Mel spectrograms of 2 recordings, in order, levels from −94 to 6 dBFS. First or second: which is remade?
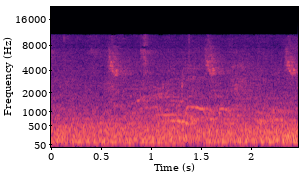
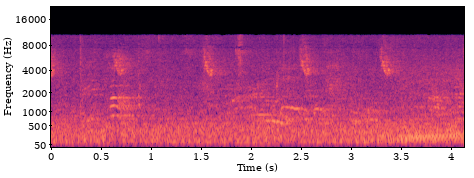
first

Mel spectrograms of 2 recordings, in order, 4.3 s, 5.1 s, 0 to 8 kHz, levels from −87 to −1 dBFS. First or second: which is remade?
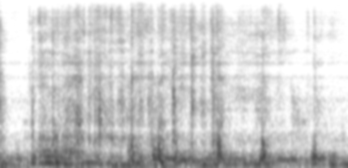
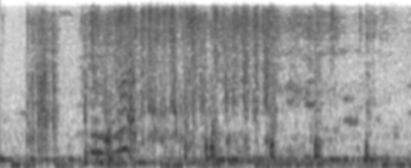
first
